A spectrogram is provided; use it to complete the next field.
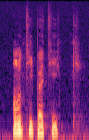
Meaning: antipathic
- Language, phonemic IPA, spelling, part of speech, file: French, /ɑ̃.ti.pa.tik/, antipathique, adjective, Fr-antipathique.ogg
